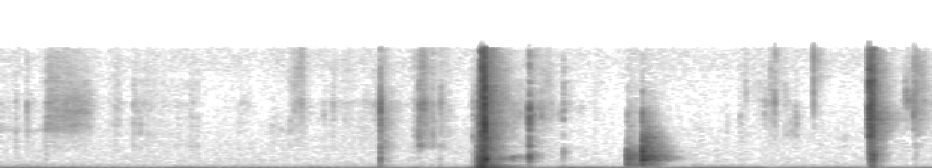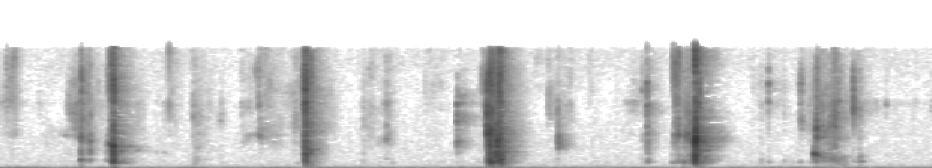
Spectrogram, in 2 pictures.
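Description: About a dozen sharp, irregular clicks and sticky pops from a plastic toy capsule packed with clear slime as it is opened and the slime is pulled free of the plastic. The loudest snaps come about three seconds in and again near the end.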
